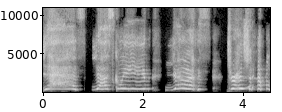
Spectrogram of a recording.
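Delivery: very high, slow, stretched-out cheering yells. Retelling cheering at a performer during a show: imitating their own yelling. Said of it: "we were just yelling".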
